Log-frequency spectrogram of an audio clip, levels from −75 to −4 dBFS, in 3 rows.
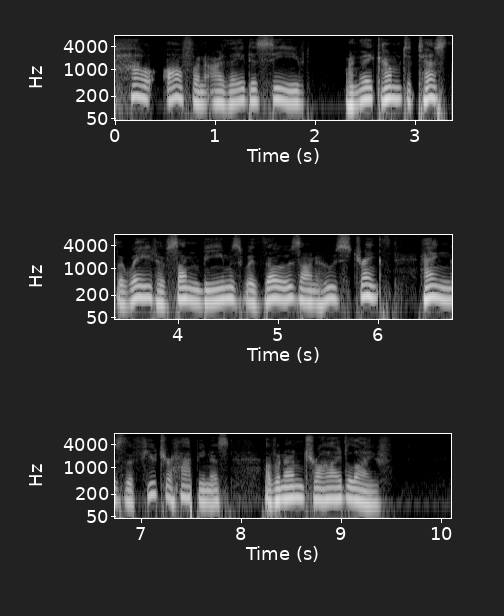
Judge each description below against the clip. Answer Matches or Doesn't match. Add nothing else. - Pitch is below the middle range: Doesn't match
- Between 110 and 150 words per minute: Doesn't match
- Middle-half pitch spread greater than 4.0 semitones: Doesn't match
